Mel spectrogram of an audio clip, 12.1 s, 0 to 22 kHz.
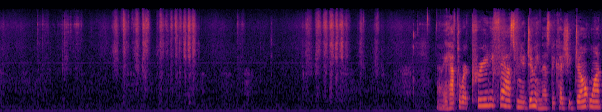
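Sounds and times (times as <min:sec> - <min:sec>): brush scrubbing on wet paper: 0:00.6 - 0:04.0, 0:06.0 - 0:07.8.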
